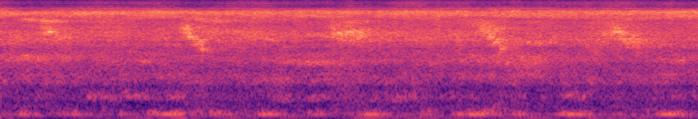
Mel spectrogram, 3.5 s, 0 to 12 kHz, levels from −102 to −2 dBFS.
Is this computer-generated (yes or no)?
yes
